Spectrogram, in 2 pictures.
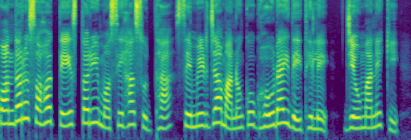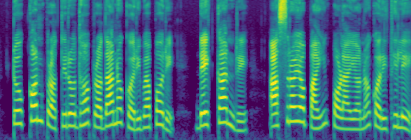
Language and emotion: Odia, neutral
